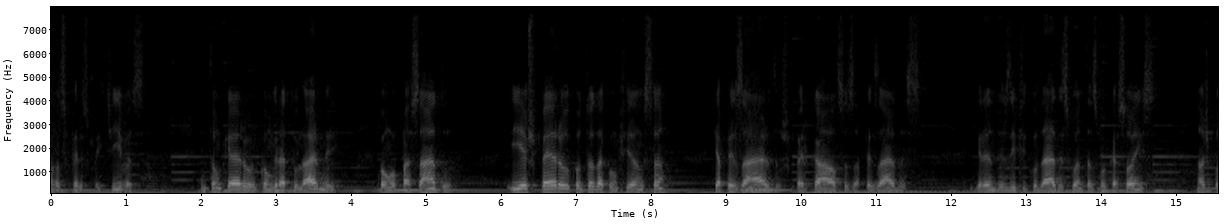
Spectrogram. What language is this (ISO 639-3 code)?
por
